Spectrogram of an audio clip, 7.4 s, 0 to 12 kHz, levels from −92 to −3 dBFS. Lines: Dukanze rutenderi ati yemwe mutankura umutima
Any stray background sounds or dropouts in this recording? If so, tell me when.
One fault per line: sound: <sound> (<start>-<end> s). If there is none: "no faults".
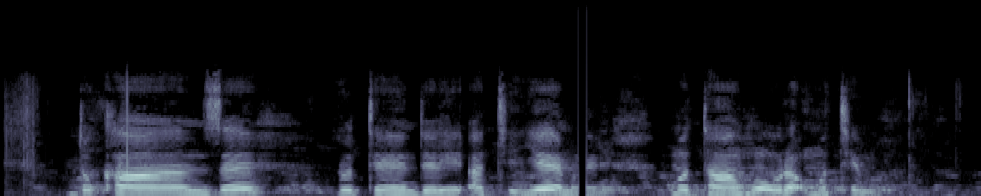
sound: dropout (4.3-4.4 s)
